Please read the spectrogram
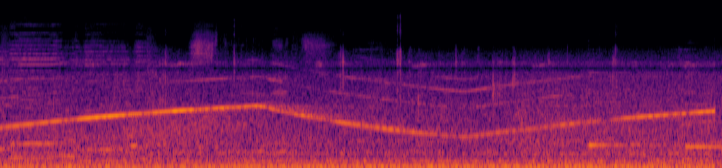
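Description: Emergency vehicle siren in a slow wail, gliding up over about two seconds, down over about a second and a half, then up again, over a steady low rumble. It cuts off suddenly at the end.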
